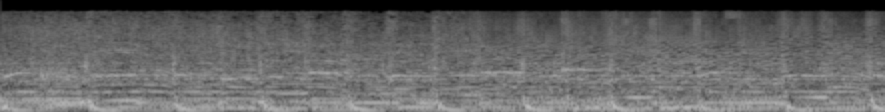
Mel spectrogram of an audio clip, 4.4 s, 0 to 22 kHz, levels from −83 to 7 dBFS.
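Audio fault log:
2.33–4.43 s: call bitrate drop. The encoder was pushed to far fewer bits, which fits a fall from 128 kbps to about 12 kbps. Coarser coding and lost high frequencies degrade the sound, with no recovery before the clip ends.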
